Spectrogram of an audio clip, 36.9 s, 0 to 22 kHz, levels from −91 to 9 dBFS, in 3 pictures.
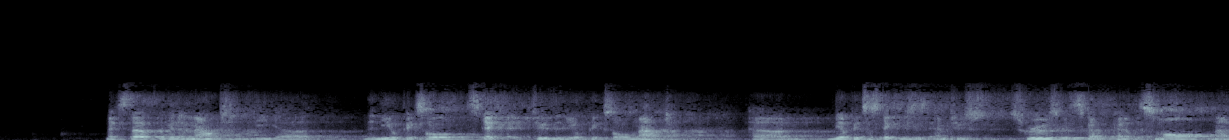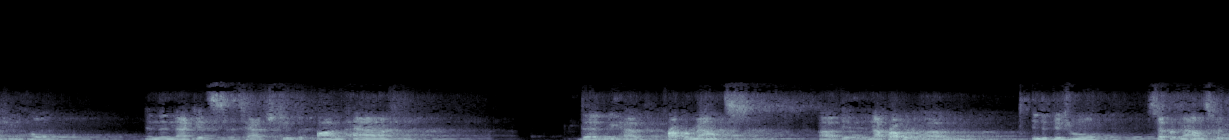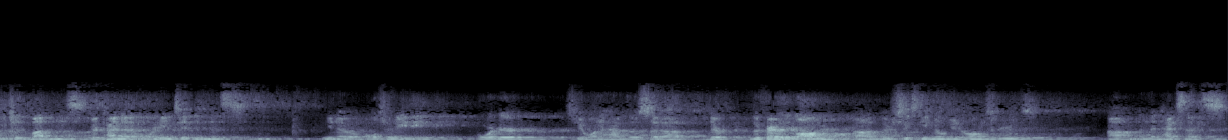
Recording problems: room echo; noticeable; dies away in 2.3 s
off-mic speech; somewhat distant
garbled, watery; slightly

